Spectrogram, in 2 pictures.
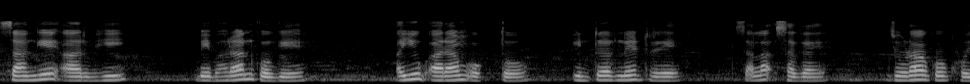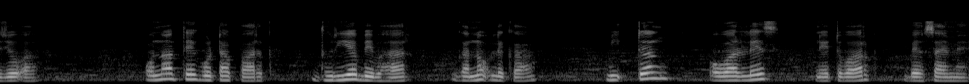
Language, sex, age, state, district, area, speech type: Santali, female, 45-60, Jharkhand, Bokaro, rural, read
